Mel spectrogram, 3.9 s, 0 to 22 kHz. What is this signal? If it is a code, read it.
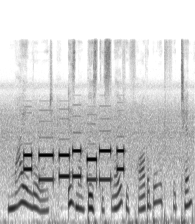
DTMF, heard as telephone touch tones, dialled by hand, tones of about 200 ms, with speech in English. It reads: 025613#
